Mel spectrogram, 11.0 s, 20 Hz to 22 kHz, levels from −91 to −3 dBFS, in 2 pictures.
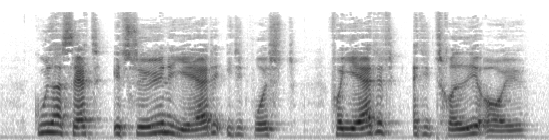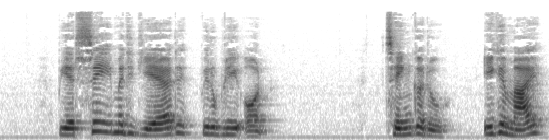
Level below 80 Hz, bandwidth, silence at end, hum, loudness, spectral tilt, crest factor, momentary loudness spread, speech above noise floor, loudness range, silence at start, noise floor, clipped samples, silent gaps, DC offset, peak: -74 dBFS; 16 kHz; 0.05 s; none; -24 LUFS; -3.5 dB/octave; 22 dB; 12 LU; 40 dB; 3 LU; 0.35 s; -64 dBFS; under 0.1%; none; under 0.1%; -4 dBFS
